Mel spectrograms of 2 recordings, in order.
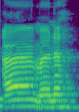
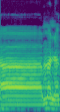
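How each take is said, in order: First: The first vowel is held only briefly. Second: The first vowel is held too long. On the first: The speaker calls it right. "a juga kita bacanya dua harokat saja" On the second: The speaker calls it wrong. "Jangan amanah, kan kelebihan"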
